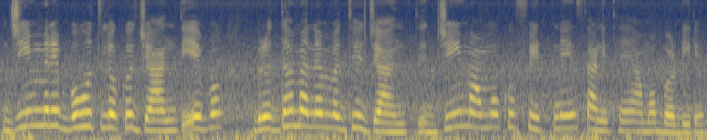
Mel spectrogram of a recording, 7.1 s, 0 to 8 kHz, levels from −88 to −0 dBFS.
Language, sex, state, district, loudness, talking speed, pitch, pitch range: Odia, female, Odisha, Malkangiri, -17 LUFS, 145 wpm, 270 Hz, 215-290 Hz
